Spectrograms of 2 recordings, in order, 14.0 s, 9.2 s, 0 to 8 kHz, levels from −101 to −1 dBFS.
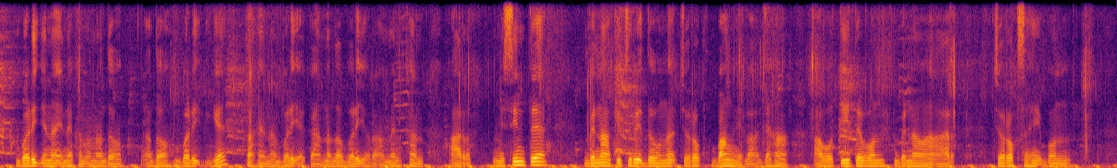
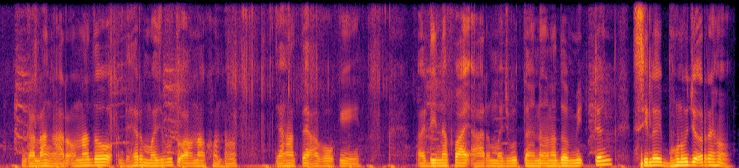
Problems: constant background noise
